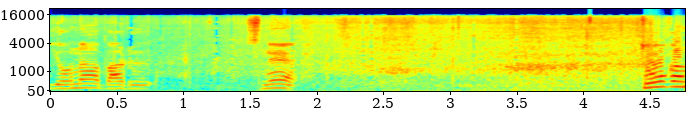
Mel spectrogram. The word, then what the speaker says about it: 与那原: 町てかさー与那原って言いますけど花岡ルって読むのは九州とランチですよね大きなもの九州の一つなんですけどねぇ昨日県の地名の読み方って独特ですよね原は春ってよ無視しろは部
